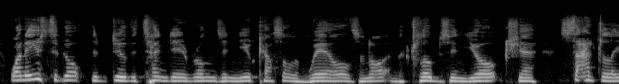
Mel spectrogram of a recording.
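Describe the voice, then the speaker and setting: A man talks in a normal speaking voice at a moderate pace, with fairly high pitch and fairly even intonation. The sound is dry and close, with no echo. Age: 60s. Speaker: retired club entertainer, interview host. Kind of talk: interview.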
